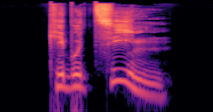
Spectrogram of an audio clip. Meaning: plural of Kibbuz
- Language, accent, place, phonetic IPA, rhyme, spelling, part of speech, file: German, Germany, Berlin, [kɪbuˈt͡siːm], -iːm, Kibbuzim, noun, De-Kibbuzim.ogg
